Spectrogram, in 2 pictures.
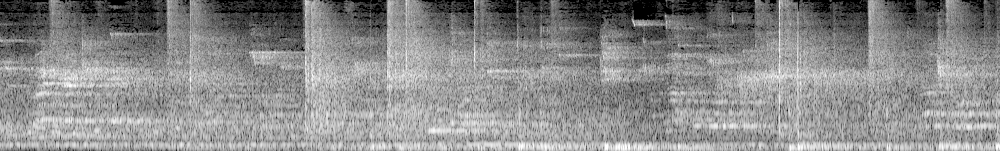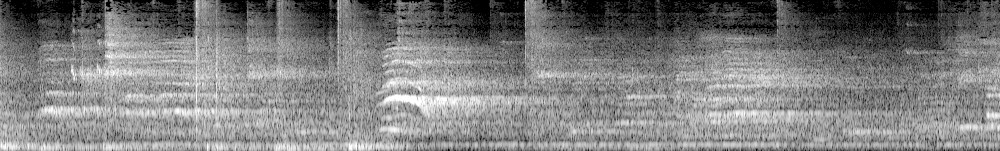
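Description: Badminton rally: irregular sharp racket-on-shuttlecock strikes and players' feet thudding on a wooden court floor, echoing in a large sports hall, with voices talking throughout.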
